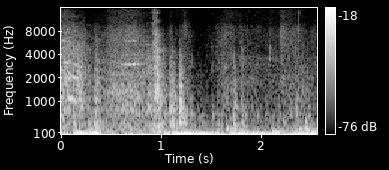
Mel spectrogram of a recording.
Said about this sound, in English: Uh, let me open the door.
